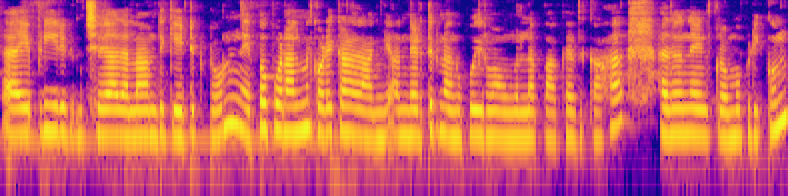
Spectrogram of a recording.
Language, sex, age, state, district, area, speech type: Tamil, female, 18-30, Tamil Nadu, Pudukkottai, rural, spontaneous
